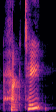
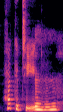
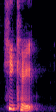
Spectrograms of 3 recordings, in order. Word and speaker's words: Hecate: And it's separated from the mainland Canada by this stretch of water called Hecate Strait, which, okay, I had to look that one up to pronounce because I always thought it was like Hectate. And the internet tells me it is Hecate, unless you are in a Shakespearean play. And then it's Hecate, because sometimes you needed that pronunciation for iambic pentameter.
